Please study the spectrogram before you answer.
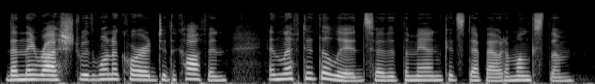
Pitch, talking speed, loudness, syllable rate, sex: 205 Hz, 220 wpm, -17 LUFS, 5.1 syllables/s, female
